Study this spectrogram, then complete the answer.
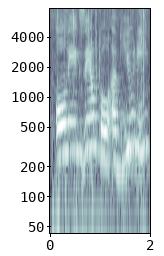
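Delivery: ordinary talk, nothing marked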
